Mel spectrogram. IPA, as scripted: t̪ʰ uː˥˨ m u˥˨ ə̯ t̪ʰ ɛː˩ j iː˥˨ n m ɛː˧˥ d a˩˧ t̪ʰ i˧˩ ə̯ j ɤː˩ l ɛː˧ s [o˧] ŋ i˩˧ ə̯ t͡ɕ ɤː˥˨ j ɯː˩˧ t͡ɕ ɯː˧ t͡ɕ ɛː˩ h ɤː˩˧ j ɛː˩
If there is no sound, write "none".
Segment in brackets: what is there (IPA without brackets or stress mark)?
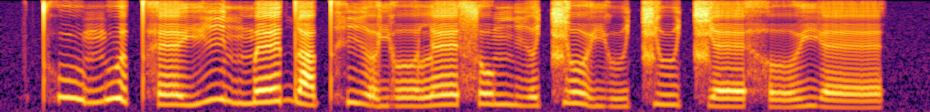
o˧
